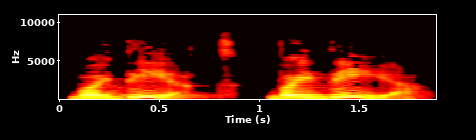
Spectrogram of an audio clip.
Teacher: Sometimes we ignore the t's in the end of the words.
